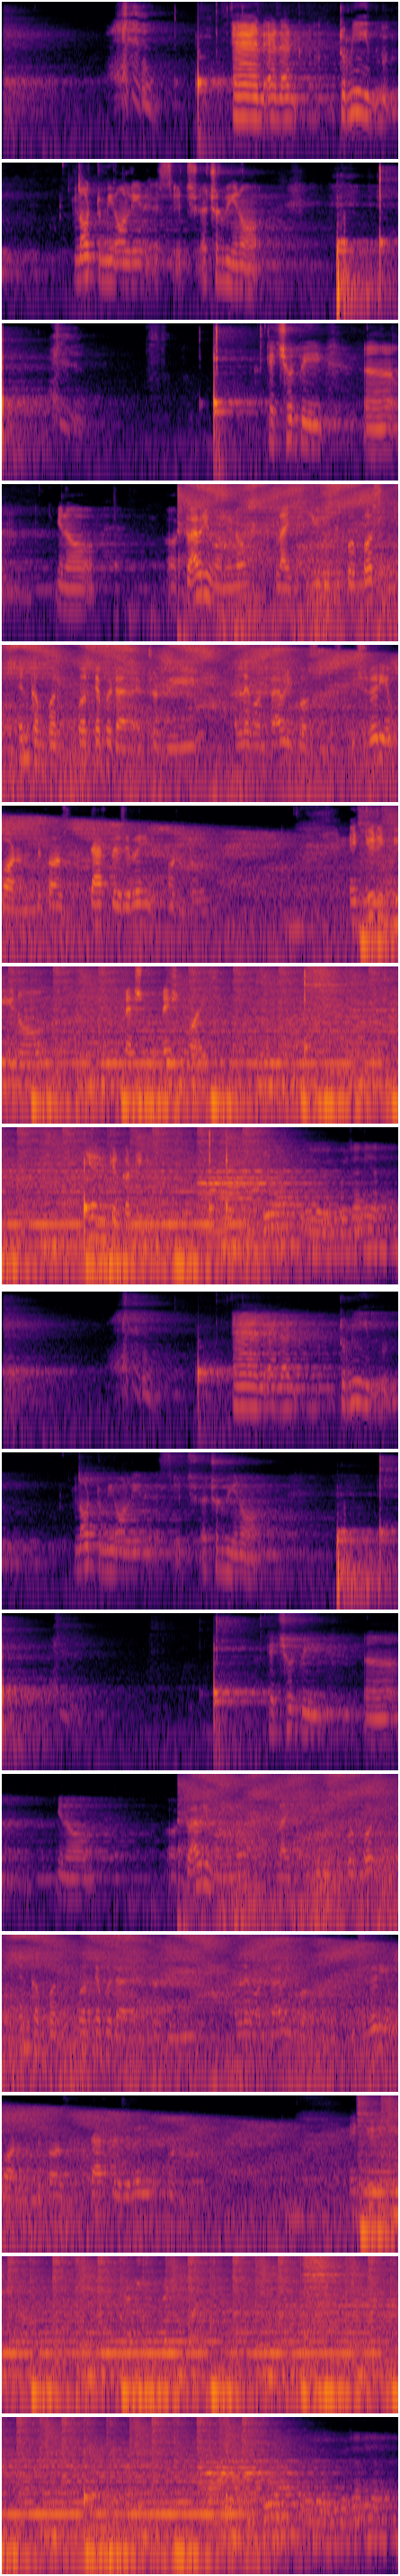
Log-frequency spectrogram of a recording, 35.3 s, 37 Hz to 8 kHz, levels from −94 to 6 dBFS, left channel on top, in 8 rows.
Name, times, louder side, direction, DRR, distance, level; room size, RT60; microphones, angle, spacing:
voice 1, 1.2-1.7 2.1-4.4 5.2-7.3 7.6-7.8 8.1-8.7 9.3-9.7 10.5-10.6 11.2-11.4 11.8-13.4 13.8-14.3 15.0-19.9 20.2-24.3 25.4-28.9 29.4-30.0 30.7-31.0 31.8-32.6 33.2-33.3, left 8 dB, 85° left, 14 dB, 0.3 m, -37 dB
sound 1, 15.2-26.8, left 7 dB, 60° left, 0.8 m, -33 dB
voice 2, 25.1-25.7 25.9-26.1 33.3-35.0, equal, 20° left, 0 dB, 0.7 m, -40 dB
sound 2, 26.0-33.8, right 1 dB, 55° right, 1.8 m, -32 dB
11.0 x 5.0 x 6.1 m, 2.5 s
head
